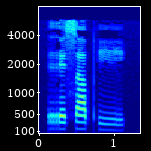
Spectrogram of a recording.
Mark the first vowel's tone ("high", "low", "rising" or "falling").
high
